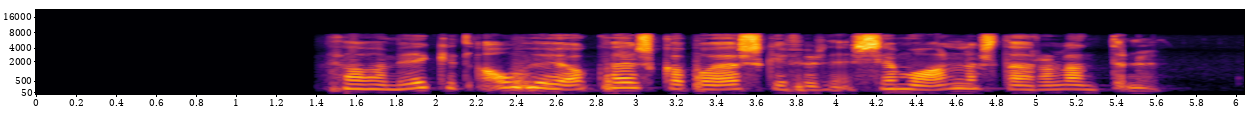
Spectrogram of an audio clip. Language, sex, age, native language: Icelandic, female, 70-79, Icelandic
